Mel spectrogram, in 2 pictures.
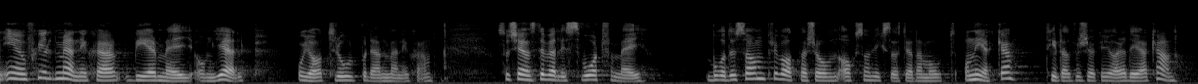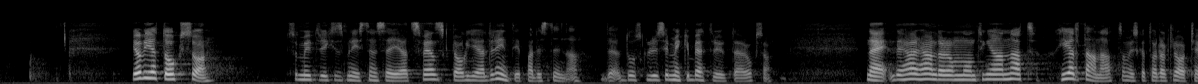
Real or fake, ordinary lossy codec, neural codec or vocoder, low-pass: real; none; none; 7.2 kHz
